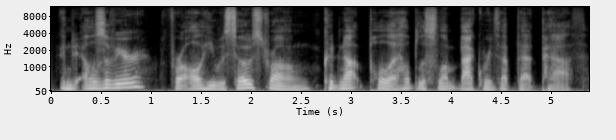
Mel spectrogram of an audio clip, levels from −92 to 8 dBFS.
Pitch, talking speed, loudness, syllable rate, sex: 120 Hz, 200 wpm, -19 LUFS, 4.5 syllables/s, male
